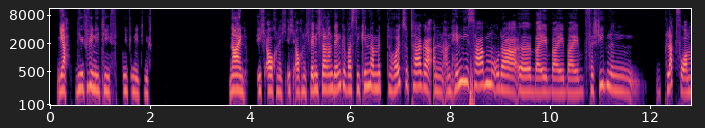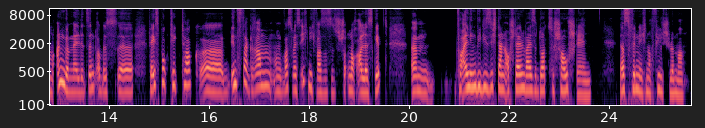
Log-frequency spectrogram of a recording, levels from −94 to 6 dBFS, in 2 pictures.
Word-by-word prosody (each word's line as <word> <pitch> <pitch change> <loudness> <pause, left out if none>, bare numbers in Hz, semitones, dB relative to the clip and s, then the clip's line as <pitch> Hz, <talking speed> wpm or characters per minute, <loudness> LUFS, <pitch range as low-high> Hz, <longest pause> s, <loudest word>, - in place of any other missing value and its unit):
Ja, 210 +2 +7 0.2
definitiv, 215 -2 -1 0.2
definitiv. 185 -3 -6 1.6
Nein, 210 -3 +8 0.2
ich 200 0 -5
auch 205 -1 +6
nicht, 190 -4 -8
ich 215 -3 -7
auch 190 0 +1
nicht. 200 -3 -8
Wenn 205 +1 +3
ich 215 - -1
daran 220 0 +3
denke, 235 +2 0
was 215 -1 +1
die 220 -1 -5
Kinder 245 0 +2
mit 230 0 -2
heutzutage 240 +1 +2
an 200 -3 -6
an 195 +2 -7
Handys 300 - +3
haben 265 +2 +5
oder, 205 -3 +3
äh, - - -8
bei 190 0 0
bei 185 -1 -2
bei 180 -1 -3
verschiedenen 215 - -5 0.5
Plattformen 190 -5 +1
angemeldet 185 - +2
sind, 220 +1 -3
ob 195 0 -6
es, 190 -1 -8
äh, 185 -1 +1 0.3
Facebook, 260 +6 -1
TikTok, 260 +1 -2
äh, 190 -3 +3
Instagram 250 -3 0
und 195 -1 -10
was 220 0 -4
weiß 210 -1 -3
ich 320 0 -8
nicht, 230 -7 -6
was 180 -1 -1
es 180 0 -16
scho - - -8
noch 195 -3 -1
alles 185 -1 +1
gibt. 425 +2 0 0.5
Ähm, 195 -4 -3 0.4
vor 225 - -1
allen 225 +3 +6
Dingen, 240 +1 +4
wie 245 - +2
die 240 +2 -1
sich 230 +1 -6
dann 220 -2 +2
auch 205 - -2
stellenweise 210 -2 +2
dort 210 +1 -1
zur 210 - -12
Schau 205 0 +1
stellen. 160 -3 -7 0.5
Das 205 +1 0
finde 220 -3 -1
ich 180 - -11
noch 180 -3 -7
viel 215 -2 -5
schlimmer. 170 -3 -5
210 Hz, 165 wpm, -23 LUFS, 190-230 Hz, 1.6 s, Nein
